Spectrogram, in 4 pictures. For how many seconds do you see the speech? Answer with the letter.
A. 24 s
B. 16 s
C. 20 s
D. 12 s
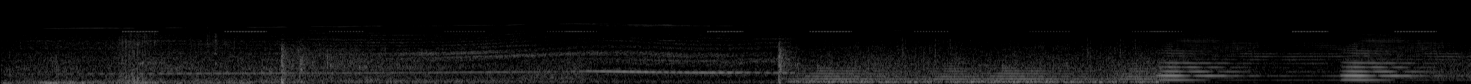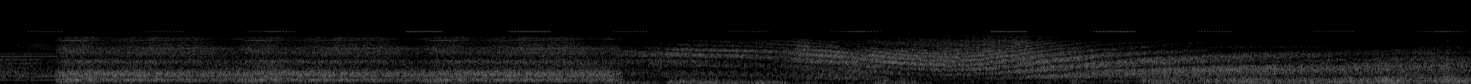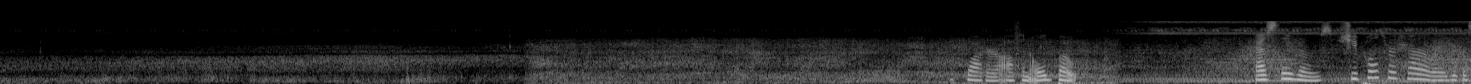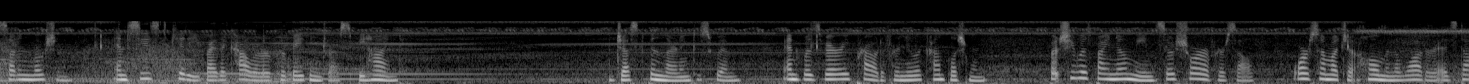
B.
